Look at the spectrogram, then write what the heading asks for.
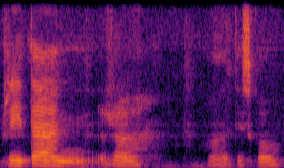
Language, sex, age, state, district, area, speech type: Nepali, female, 45-60, West Bengal, Darjeeling, rural, spontaneous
